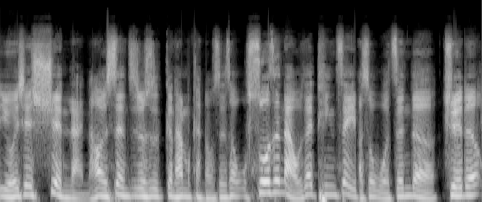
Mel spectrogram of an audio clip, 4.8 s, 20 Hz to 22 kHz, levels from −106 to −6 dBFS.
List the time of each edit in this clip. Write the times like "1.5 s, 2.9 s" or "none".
3.6 s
